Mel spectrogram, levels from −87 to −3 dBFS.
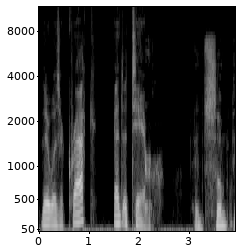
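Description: From 2.11 s to the end, a section at the wrong speed: playback drops to 0.627x, lowering pitch roughly seven semitones, likely from a mismatched clock, so speech turns deep and slow.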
